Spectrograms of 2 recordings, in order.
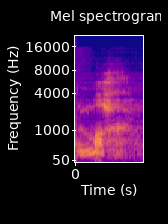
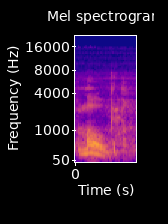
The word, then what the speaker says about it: Moog: It's originally a Dutch name, and in, in Holland you would pronounce it Moch. Now that's a little bit too much to expect people to do here. Uh, in Germany, uh, it's a fairly common name, and there it's pronounced Moog. In Great Britain, English speaking countries, uh, people see the double O and they say Moog. I just happen to like the sound of Moog better than Moog.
